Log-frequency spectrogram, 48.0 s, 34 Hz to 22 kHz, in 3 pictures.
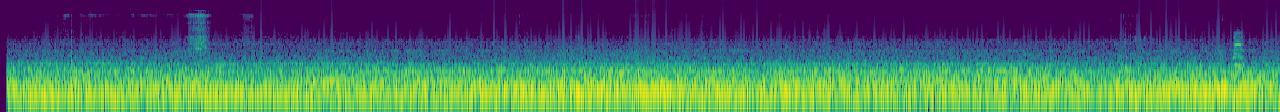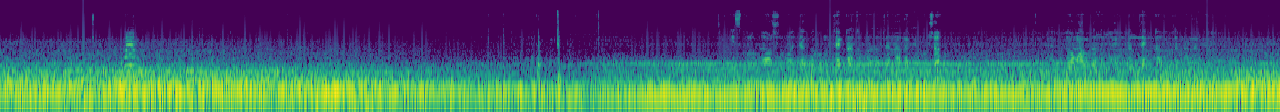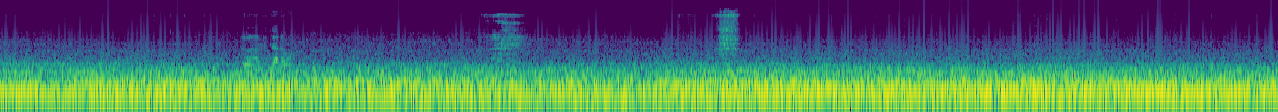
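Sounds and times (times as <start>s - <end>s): car engine and tyre rumble: 0.0s - 47.9s.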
